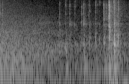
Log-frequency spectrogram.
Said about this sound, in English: we were both typing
